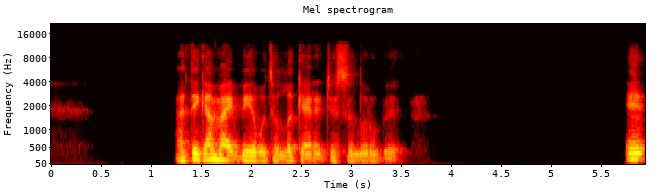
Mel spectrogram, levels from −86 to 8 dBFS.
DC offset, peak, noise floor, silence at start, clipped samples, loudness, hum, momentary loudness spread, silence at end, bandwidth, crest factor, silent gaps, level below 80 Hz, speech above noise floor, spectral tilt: under 0.1%; -4 dBFS; -88 dBFS; 1.25 s; under 0.1%; -23 LUFS; none; 15 LU; 0 s; 12.5 kHz; 20 dB; none; -68 dBFS; 65 dB; -7 dB/octave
